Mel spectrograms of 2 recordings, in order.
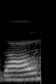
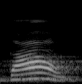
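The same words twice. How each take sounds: First: गाँव said as "gaav", purely oral vowel; wrong, without nasalization. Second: गाँव with आँ sounded through the nose; nasal "gaon" for गाँव; nasalized vowel. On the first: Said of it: "गाँव नहीं बोलेंगे". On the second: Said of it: "इसका स्वर नाक से निकलता है". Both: Shown as a demonstration.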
